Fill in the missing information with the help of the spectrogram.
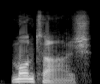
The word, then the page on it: montage: British English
